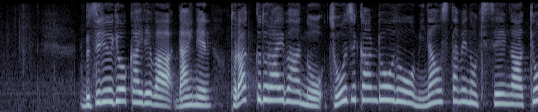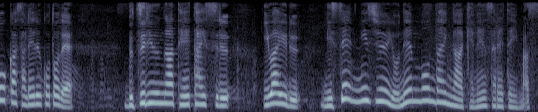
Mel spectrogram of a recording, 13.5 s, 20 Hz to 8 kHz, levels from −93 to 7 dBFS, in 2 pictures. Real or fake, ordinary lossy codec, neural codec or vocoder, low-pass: real; none; none; 7.2 kHz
